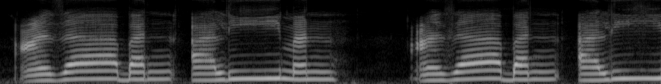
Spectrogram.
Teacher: Enggak ada dengungnya enggak ada samarnya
